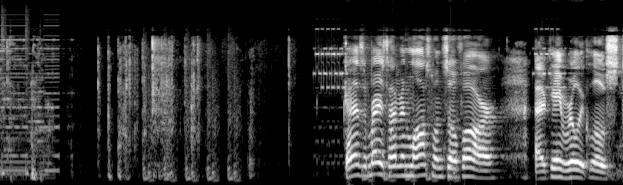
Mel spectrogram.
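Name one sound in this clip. A bright electronic game tune plays.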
